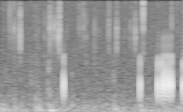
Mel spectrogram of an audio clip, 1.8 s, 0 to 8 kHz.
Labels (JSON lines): {"label": "biophony, knock croak", "recorder": "SoundTrap 300"}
